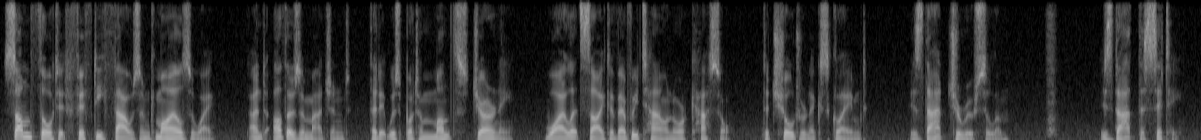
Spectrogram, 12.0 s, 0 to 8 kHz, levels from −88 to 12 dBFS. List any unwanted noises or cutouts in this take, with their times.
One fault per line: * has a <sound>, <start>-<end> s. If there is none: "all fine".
* has a squeak, 10.4-10.6 s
